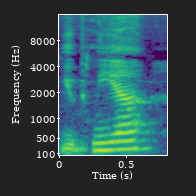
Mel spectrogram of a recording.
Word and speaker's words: eupnea: A patient with a respiratory rate of 8 breaths per minute is experiencing, is it A, hypoventilation, B, hyperventilation, C, the E is silent, so eupnea, or D, tachypnea?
